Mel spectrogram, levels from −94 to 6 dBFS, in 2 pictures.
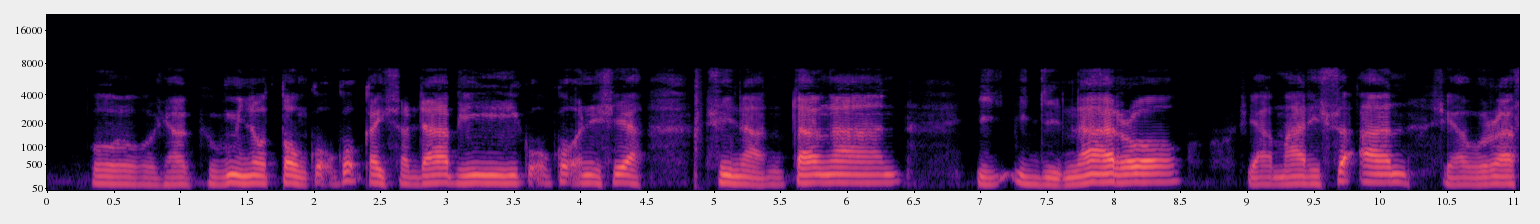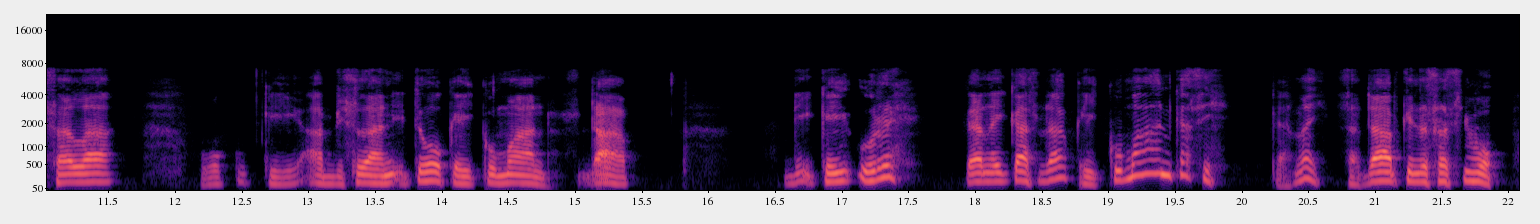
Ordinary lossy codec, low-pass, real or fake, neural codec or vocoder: none; 7.2 kHz; fake; codec, 16 kHz, 16 kbps, FreqCodec, smaller model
